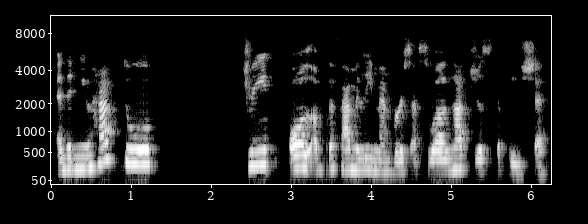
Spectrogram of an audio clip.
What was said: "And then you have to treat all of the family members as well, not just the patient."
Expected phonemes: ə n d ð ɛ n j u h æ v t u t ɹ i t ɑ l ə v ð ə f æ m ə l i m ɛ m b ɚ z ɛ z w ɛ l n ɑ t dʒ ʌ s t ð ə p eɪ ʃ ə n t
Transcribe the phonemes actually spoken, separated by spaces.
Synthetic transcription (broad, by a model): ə n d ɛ n j u h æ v t u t ɹ i t ɑ l ə v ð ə f æ m ə l i m ɛ m b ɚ s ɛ s w ɛ l n ɑ t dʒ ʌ s t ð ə p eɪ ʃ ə n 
